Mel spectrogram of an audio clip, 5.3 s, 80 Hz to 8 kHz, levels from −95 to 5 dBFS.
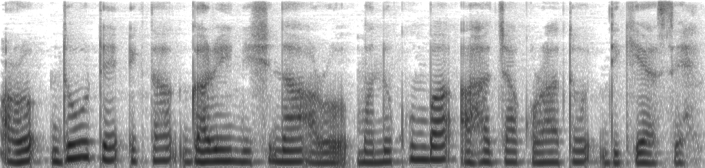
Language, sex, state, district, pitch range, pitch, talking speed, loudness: Nagamese, female, Nagaland, Dimapur, 185-205 Hz, 190 Hz, 145 wpm, -16 LUFS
